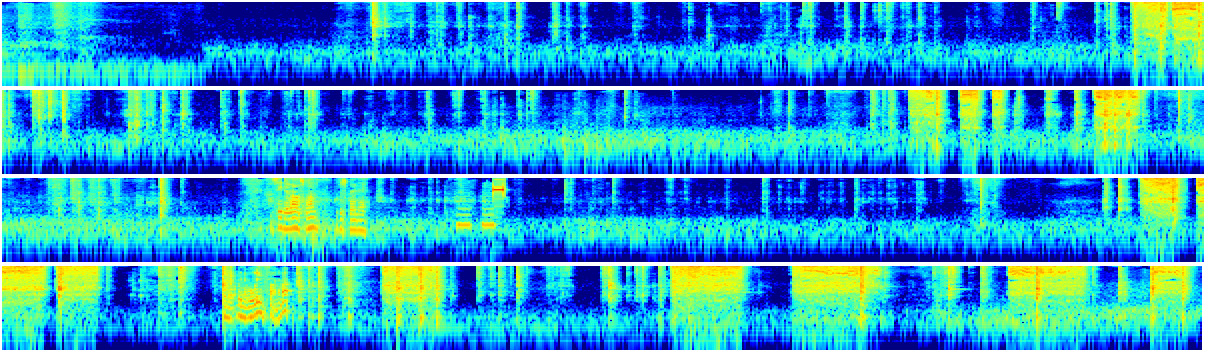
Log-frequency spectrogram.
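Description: Metal clinks, scrapes and clatter as a tumble dryer's replacement heating element and its sheet-metal housing are handled and screwed together: a few short clusters with a sharp ping near the middle, and a dense run of clattering near the end.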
